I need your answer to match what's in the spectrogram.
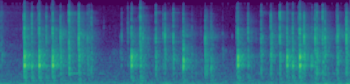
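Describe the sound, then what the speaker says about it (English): Fast typing on a computer keyboard, with clustered key clicks in quick bursts and brief pauses, close and clear over a low steady hum, no talking. "we'll just type in len for length self dot custom"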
